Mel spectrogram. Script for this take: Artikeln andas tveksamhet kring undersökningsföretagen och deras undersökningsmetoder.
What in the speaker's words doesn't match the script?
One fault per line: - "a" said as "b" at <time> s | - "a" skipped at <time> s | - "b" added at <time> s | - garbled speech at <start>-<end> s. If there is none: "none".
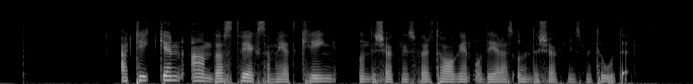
none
